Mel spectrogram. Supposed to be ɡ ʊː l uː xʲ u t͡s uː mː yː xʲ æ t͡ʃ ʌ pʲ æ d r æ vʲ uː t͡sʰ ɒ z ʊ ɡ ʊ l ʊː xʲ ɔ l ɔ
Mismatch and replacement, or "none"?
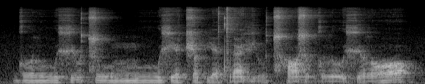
yː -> uː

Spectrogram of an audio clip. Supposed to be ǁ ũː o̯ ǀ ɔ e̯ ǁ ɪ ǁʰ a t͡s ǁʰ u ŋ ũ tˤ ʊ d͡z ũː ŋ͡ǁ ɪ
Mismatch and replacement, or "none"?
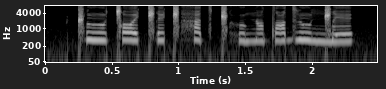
none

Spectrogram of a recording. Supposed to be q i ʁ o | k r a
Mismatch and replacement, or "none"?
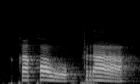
ʁ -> q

